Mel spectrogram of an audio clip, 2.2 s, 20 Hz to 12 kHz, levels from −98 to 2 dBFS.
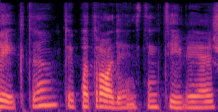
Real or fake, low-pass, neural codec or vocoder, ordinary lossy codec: fake; 10.8 kHz; codec, 44.1 kHz, 7.8 kbps, Pupu-Codec; AAC, 64 kbps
